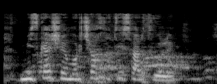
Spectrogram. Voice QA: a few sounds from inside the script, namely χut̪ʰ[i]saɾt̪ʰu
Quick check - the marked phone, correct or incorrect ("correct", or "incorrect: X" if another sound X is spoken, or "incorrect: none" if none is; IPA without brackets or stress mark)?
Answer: correct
